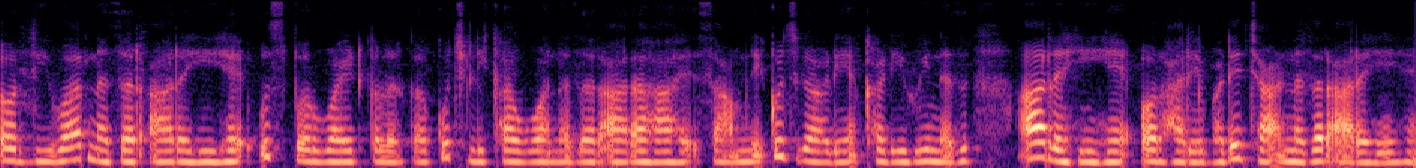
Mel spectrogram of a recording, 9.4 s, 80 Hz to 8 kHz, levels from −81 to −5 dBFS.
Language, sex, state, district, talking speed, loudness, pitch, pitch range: Hindi, female, Bihar, Katihar, 220 wpm, -18 LUFS, 190 Hz, 185-200 Hz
